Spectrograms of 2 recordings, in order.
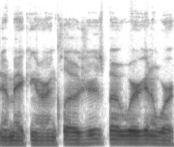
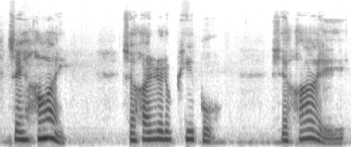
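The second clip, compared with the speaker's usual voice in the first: pet talk; 9 semitones higher, slower than usual. Real, not acted. Coaxing tortoise to greet viewers.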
